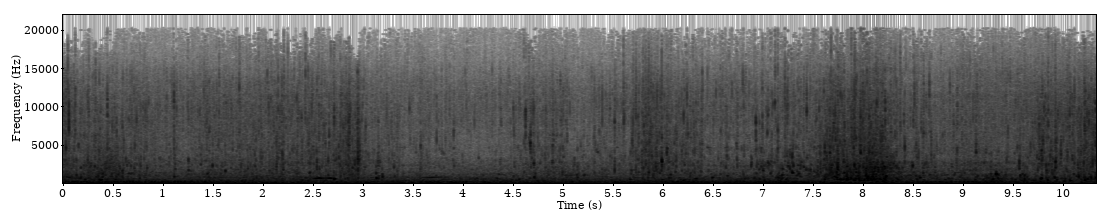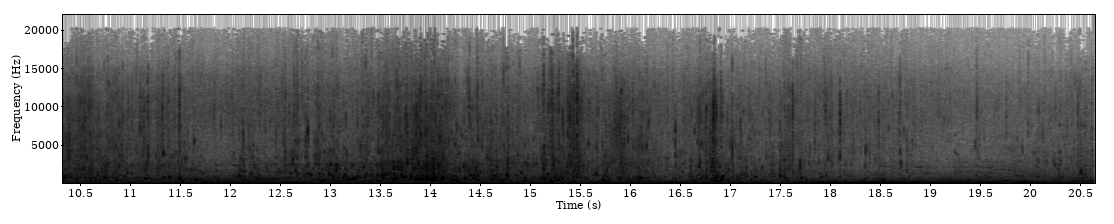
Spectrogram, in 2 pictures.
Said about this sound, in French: et la mer incessante au milieu de cette ville touristique.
